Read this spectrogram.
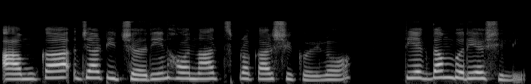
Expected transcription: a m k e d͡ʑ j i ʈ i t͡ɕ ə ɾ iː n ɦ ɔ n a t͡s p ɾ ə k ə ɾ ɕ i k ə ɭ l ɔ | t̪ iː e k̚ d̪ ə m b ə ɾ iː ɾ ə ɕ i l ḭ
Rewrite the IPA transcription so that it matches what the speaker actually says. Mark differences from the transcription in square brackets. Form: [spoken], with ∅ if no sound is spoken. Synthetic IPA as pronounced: a m k [a] d͡ʑ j [a] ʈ i t͡ɕ ə ɾ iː n ɦ ɔ n a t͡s p ɾ ə k [a] ɾ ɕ i k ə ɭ l ɔ | t̪ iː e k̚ d̪ ə m b ə ɾ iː [∅] ə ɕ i l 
